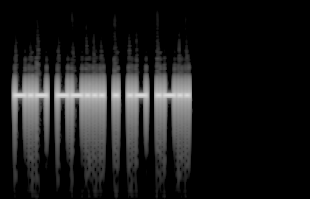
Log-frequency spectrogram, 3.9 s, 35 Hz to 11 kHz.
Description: Morse code, heard as a keyed tone, about 30 wpm, 700 Hz. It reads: K7EAL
